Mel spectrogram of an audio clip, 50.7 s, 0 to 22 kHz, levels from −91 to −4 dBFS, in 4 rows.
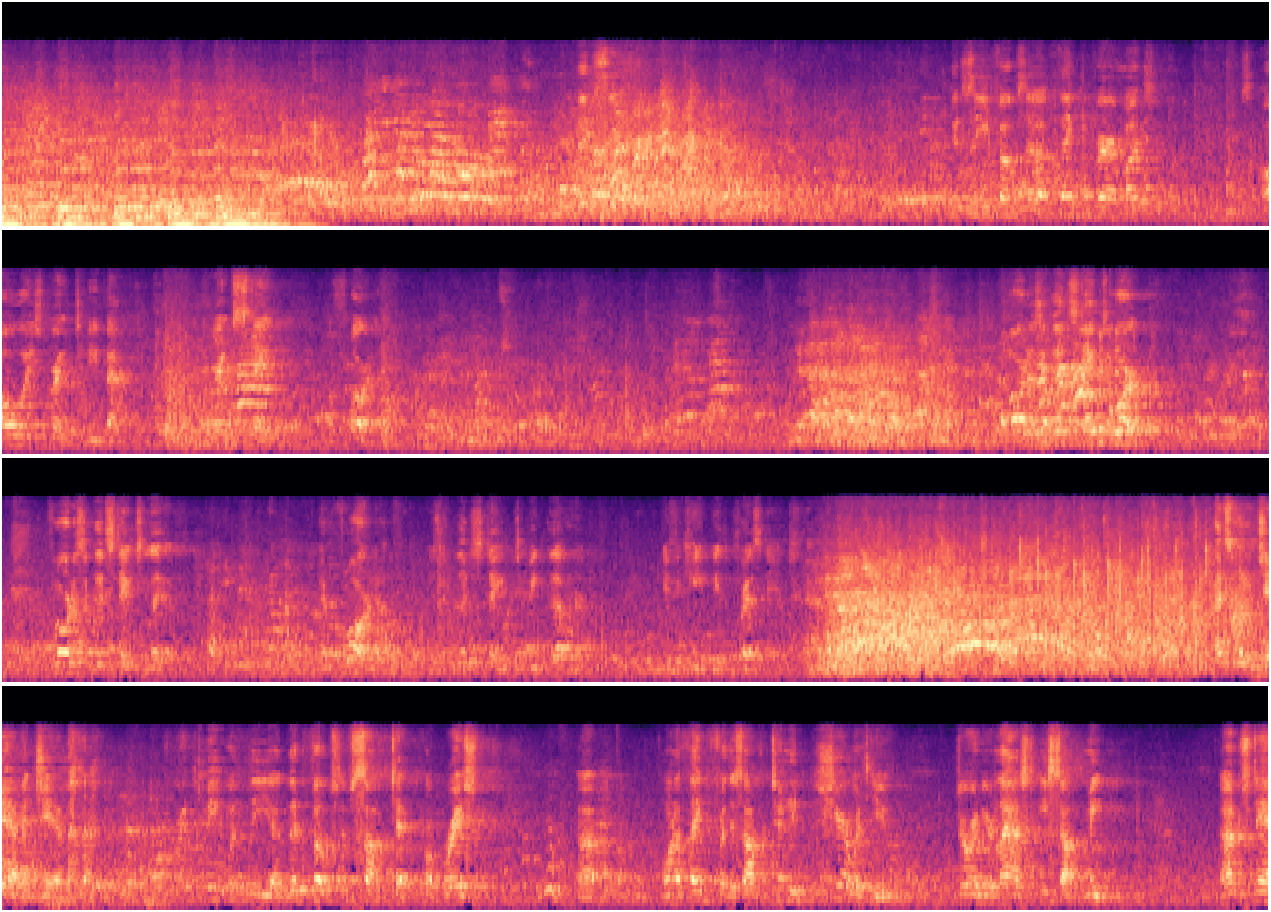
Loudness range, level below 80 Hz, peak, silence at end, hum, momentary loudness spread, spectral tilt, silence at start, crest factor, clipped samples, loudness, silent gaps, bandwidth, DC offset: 11 LU; -24 dBFS; 0 dBFS; 0 s; none; 17 LU; -3.5 dB/octave; 0 s; 14 dB; 0.1%; -13 LUFS; none; 11 kHz; under 0.1%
